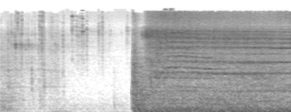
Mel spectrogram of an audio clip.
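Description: Quiet film-scene ambience with a few faint clicks. About halfway in comes a sudden, loud horror-film jump-scare sting: a harsh burst of music with several high held tones over a dense low rumble, sustained at full volume.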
